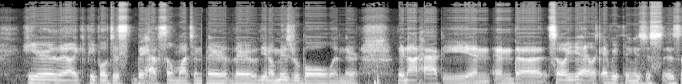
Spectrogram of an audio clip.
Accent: Scotland, United Kingdom; moved away; also born or lived in Zimbabwe / Texas; I was born in Zimbabwe, lived there for 2 years, went to Scotland, lived there for about 7 years. I did go back to Zimbabwe when I was 9 years old for like 9 months

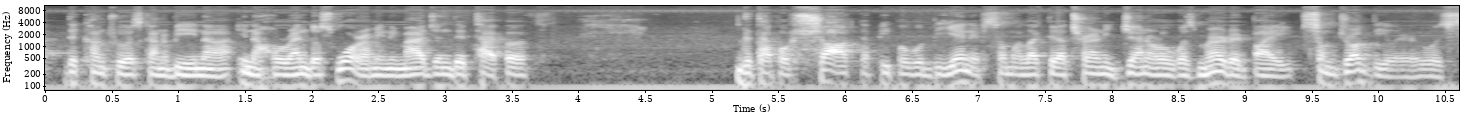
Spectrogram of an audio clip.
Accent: Bogotá, Colombia; also born or lived in Armenia; So I was born in Colombia, South America. I was born in a smaller city called Armenia, but I lived a lot of my life in the capital, in Bogota.

